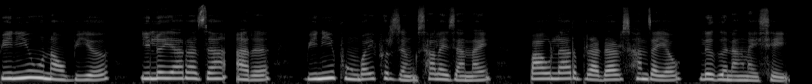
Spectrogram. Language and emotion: Bodo, neutral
